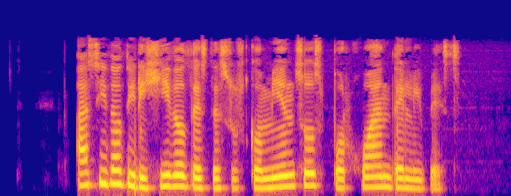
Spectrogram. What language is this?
Spanish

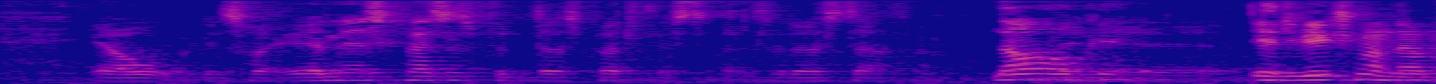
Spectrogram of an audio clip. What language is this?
Danish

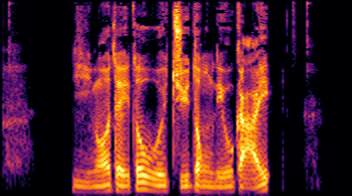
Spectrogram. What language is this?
Cantonese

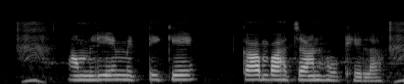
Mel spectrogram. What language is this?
Bhojpuri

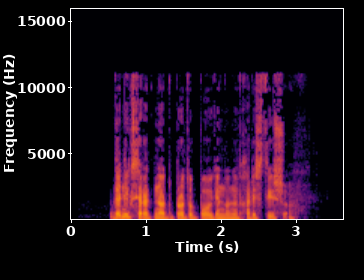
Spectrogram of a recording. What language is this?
Greek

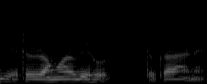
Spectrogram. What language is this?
Assamese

